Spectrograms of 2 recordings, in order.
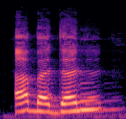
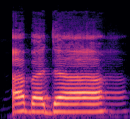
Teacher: آپ نے اس حرف کو جس پر دو زبر ہے اس کو الف مدہ میں کنورٹ کر دینا ہے، الف مدہ میں بدل دینا ہے، یعنی اس پر ایک زبر رہنے دیں اور آگے الف لگا دیں تو وہ الف مدہ بن جائے گا۔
